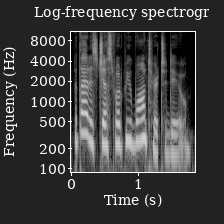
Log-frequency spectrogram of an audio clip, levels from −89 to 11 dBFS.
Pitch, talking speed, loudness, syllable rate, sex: 230 Hz, 320 wpm, -16 LUFS, 5.7 syllables/s, female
